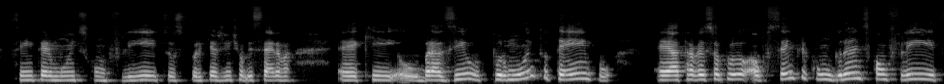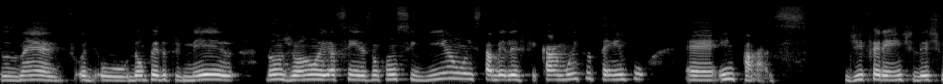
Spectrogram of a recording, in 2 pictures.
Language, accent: Portuguese, Brazilian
